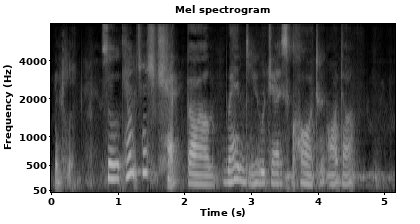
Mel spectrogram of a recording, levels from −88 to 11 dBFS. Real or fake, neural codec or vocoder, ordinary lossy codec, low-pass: fake; codec, 16 kHz, 1 kbps, FreqCodec, larger model; none; none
